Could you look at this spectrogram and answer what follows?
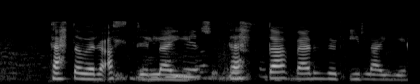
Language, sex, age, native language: Icelandic, female, 9, Icelandic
